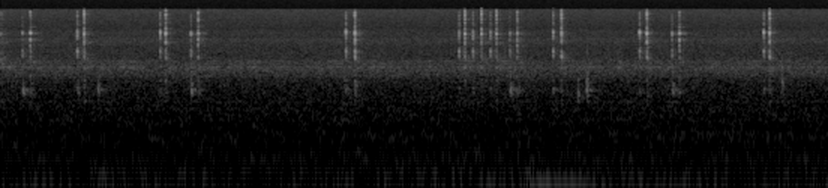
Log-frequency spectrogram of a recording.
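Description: Faint clicks of a computer mouse, scattered and sometimes in quick runs of two to four, over near-silent room tone.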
